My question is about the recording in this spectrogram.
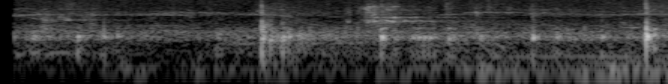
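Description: Tennis ball bounced a few times on a hard court before a serve: short, evenly spaced knocks.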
